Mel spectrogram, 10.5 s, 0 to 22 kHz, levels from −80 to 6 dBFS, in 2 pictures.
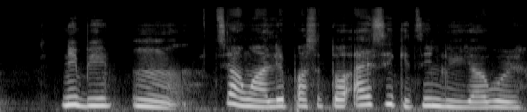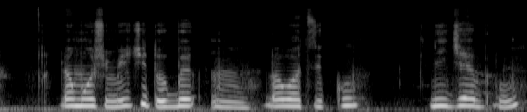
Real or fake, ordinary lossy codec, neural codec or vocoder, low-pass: real; Opus, 32 kbps; none; 14.4 kHz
